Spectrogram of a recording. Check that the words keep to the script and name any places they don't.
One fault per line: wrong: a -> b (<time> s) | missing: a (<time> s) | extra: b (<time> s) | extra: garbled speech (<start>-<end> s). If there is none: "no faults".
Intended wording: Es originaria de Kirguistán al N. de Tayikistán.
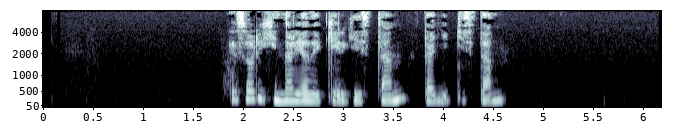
missing: al N de (3.7 s)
